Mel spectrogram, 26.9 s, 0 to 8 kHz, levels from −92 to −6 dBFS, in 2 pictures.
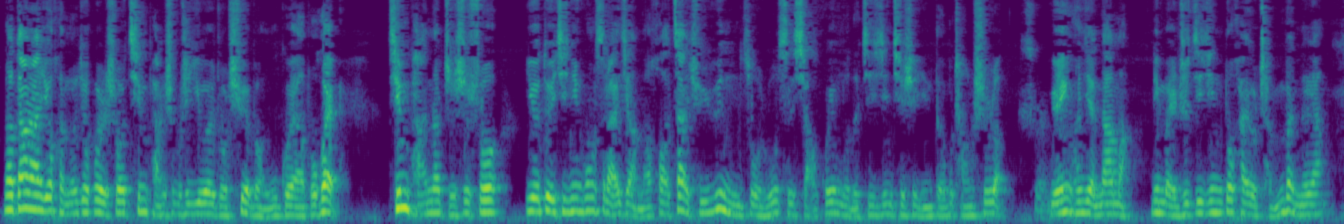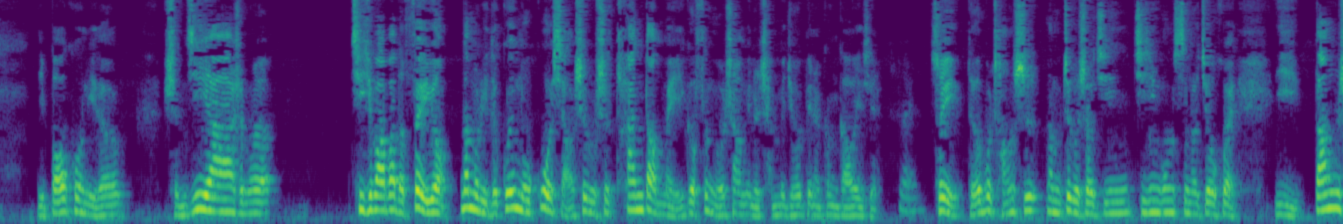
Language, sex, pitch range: Chinese, male, 120-170 Hz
